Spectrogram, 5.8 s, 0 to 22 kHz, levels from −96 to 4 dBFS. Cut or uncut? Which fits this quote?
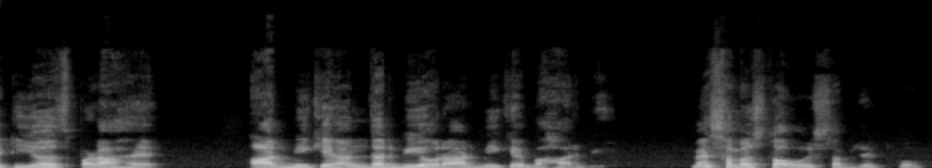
uncut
